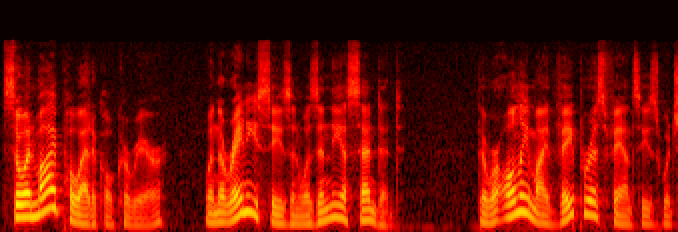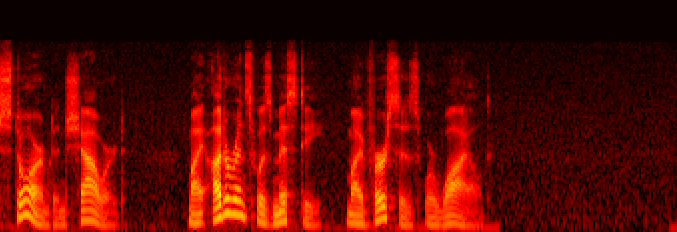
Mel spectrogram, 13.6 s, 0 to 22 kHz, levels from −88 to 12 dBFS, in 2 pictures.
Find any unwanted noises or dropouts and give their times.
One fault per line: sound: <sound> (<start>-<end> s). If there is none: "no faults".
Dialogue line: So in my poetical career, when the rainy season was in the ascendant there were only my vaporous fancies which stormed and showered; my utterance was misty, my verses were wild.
no faults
